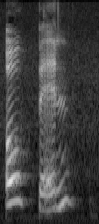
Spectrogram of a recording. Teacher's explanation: We hear the long O sound, open, as its first syllable because it's an open syllable.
